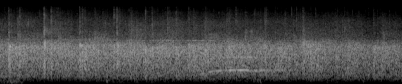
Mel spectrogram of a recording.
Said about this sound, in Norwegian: So please, let us all sammen gi en ordentlig applaus Pastor Tony. Please give it up for Pastor Tony.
